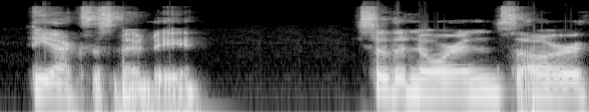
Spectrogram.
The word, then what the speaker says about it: Norns: So next we've got the Norns. Is that how you pronounce it?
